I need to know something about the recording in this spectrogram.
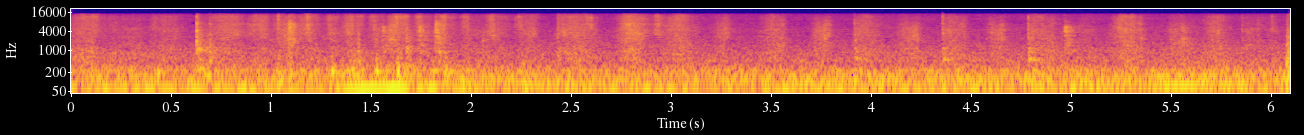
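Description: Faint brush strokes on canvas: a paintbrush rubbing across the surface in short, quick strokes, several a second.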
